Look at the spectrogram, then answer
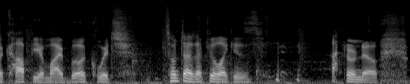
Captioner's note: laughing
